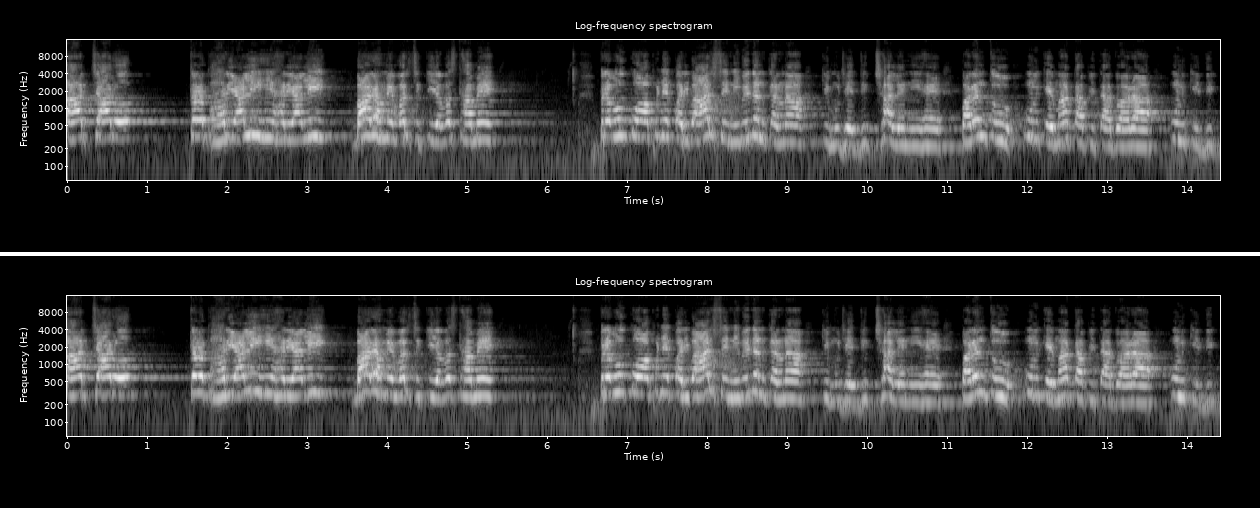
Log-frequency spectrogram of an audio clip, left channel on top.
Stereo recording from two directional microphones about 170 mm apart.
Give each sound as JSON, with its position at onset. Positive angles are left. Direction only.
{"t": 0.0, "sound": "a sound", "side_deg": 30}
{"t": 1.5, "sound": "a man's voice", "side_deg": 35}
{"t": 6.7, "sound": "a man's voice", "side_deg": 40}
